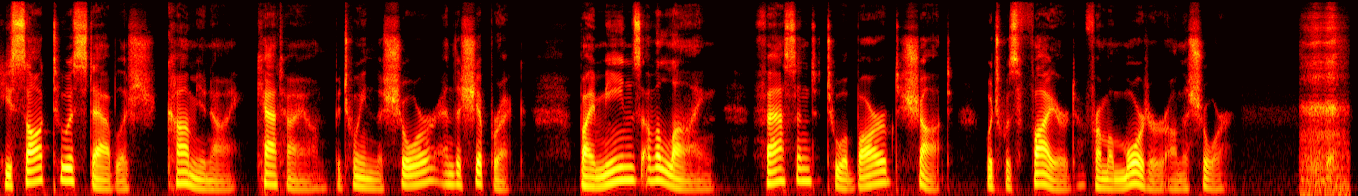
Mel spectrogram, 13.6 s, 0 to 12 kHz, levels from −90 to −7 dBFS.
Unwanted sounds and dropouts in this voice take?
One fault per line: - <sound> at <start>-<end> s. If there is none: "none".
- breath at 13.0-13.5 s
